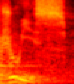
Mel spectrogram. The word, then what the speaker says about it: juiz: Se eu pegar juiz, ju, is, o U para um lado, o I para o outro, isso é hiato, sim, porque eu tenho duas vogais que se separam, mas esse I tem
